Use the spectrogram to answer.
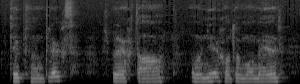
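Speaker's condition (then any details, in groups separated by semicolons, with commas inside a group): ALS; reduced air makes talking effortful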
